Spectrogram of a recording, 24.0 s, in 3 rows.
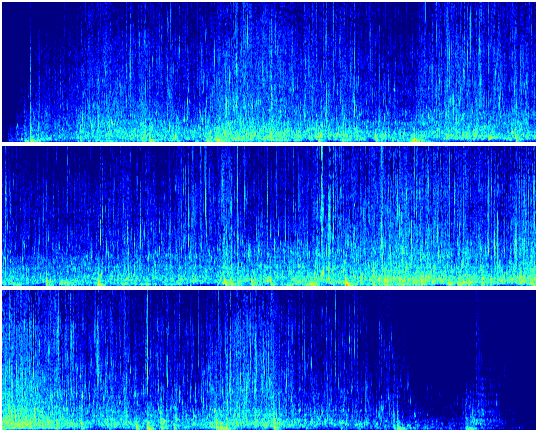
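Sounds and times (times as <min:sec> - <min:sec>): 
lake water: 0:00.0 - 0:24.0.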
